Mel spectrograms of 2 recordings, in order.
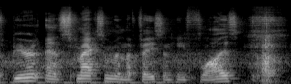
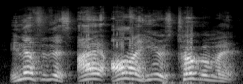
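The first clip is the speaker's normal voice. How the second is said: loud, raised mock outburst; angry yelling; 8 semitones higher, 13 dB louder than usual. Dad yelling at his son on the phone, exasperated. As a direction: yell it in exasperation. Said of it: "he was yelling about it".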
